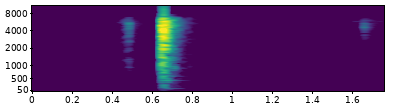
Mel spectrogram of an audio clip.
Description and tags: paper drop
drop, foley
